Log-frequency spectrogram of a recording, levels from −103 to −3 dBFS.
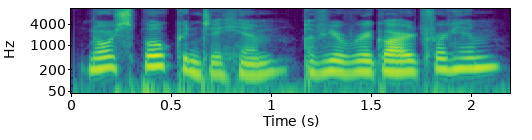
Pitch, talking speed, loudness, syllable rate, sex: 190 Hz, 220 wpm, -18 LUFS, 5.5 syllables/s, female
